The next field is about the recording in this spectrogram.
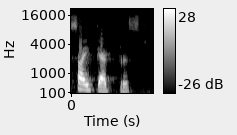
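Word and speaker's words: psychiatrist: है इसमें सके साइकेट्रिस्ट तो हमने पी तो लिखा है स्टार्टिंग में लेकिन हम पी को उच्चारण में नहीं ले रहे हैं। हम एस से उच्चारण शुरू कर रहे हैं।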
